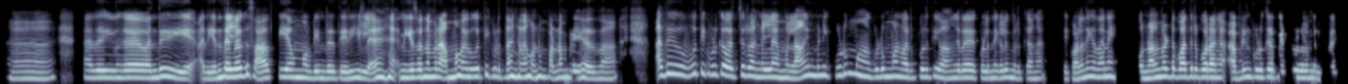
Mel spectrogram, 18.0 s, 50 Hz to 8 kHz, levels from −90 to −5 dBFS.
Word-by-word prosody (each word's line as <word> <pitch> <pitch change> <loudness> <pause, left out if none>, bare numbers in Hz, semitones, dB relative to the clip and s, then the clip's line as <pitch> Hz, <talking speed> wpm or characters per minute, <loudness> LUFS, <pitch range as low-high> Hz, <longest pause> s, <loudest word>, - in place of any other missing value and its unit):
ஆ. - - -9 1.0
அது 210 0 -2 0.2
இவங்க 210 0 -2 0.3
வந்து, 210 +3 +1 0.5
அது 190 - -3
எந்த 220 +4 +3
அளவுக்கு 250 +4 +6
சாத்தியம் 225 +4 +2
அப்பிடீன்றது 200 -1 -2
தெரியல 200 0 0 0.4
நீங்க 215 0 +4
சொன்ன 230 +1 +4
மாதிரி 235 -1 +5
அம்மாவே 245 +5 +2
ஊத்தி 245 +5 -2
குடுத்தாங்கன்னா 230 0 +1
ஒண்ணும் 230 0 -2
பண்ண 200 +2 -2
முடியாது 200 -3 -1
தான். 185 0 -5 0.6
அது 305 +5 -1 0.3
ஊத்தி 335 +1 -3
குடுக்க 300 0 -2
வச்சுருவாங்கல்ல. 235 -3 0
"அம்மா 210 0 -3
லாகின் 265 +8 +2
பண்ணி 280 0 -2
குடும்மா" 310 0 -3 0.2
குடும்மான்னு 240 0 -1
வற்புறுத்தி 230 +3 -4
வாங்கிற 210 +2 -3 0.2
குழந்தைகளும் 205 +2 -3
இருக்காங்க. 190 0 -8 0.3
சரி, 180 -1 -13
குழந்தைங்க 235 +6 -2
தானே 245 +1 0 0.4
1 195 - -3
நாள் 220 +4 +3
மட்டும் 250 -1 0
பார்த்துட்டு 235 -1 +2
போறாங்க. 220 -1 +3
அப்பிடின்னு 225 +4 -1
குடுக்குற 225 0 +1
பெற்றோர்களும் 210 0 -3
இருக்காங்க. 185 0 -12
225 Hz, 150 wpm, -24 LUFS, 205-240 Hz, 1.0 s, அளவுக்கு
